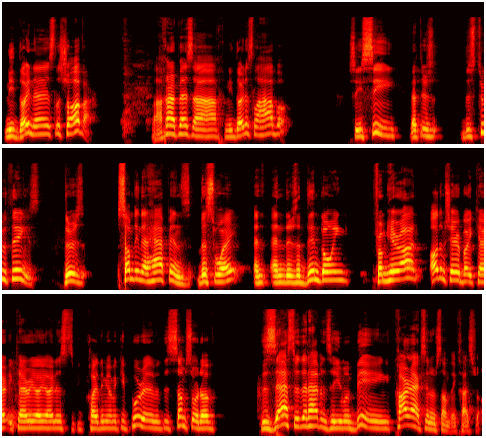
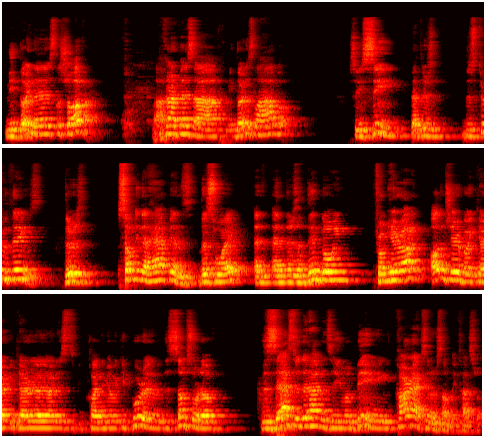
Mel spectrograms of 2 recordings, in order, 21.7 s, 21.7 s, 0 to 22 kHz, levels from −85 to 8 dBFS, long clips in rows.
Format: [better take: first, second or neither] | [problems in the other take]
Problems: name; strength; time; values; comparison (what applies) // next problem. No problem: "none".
first | off-mic speech; far // room echo; slight; dies away in 0.4 s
